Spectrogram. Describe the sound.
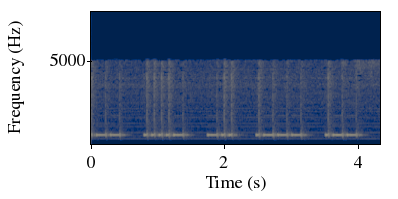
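Morse code spells out an amateur radio call sign with a Farnsworth spacing factor of 5. The steady mid-pitched tone sounds in quick dits and dahs, grouped into five letters separated by clear gaps.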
